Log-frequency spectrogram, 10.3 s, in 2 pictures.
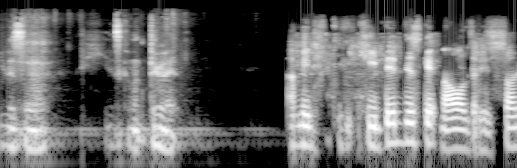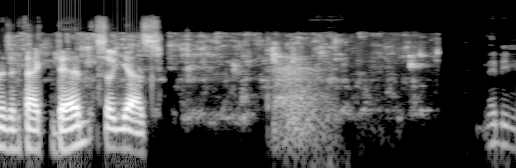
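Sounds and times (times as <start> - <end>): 
speech: 0.1 - 1.9, 2.9 - 7.1, 10.0 - 10.3
running water rinsing a plate while washing dishes: 2.9 - 9.6.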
